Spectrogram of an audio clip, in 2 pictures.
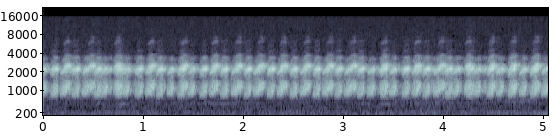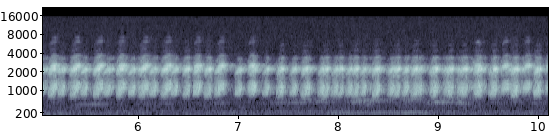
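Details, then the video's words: Singing tree frogs in a north-east Italian forest pond by night, mid-April; continuous rasping, pulsed croaks from several frogs overlap at a quick steady pace, with one brief dip before the chorus resumes. "relaxing forest pond by night with singing tree frogs"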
